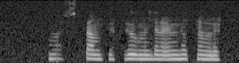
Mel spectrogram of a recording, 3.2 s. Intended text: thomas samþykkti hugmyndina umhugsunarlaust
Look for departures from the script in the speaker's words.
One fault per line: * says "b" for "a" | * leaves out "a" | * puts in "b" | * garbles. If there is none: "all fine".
all fine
